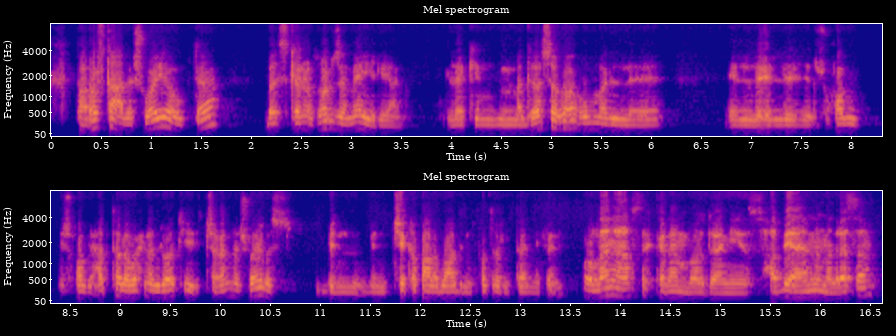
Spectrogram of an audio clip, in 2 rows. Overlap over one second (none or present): none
